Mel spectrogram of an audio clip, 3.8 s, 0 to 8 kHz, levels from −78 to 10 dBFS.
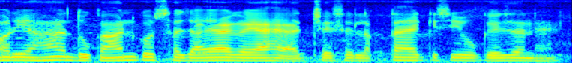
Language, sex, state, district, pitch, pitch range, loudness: Hindi, male, Bihar, West Champaran, 135 Hz, 130-140 Hz, -20 LUFS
